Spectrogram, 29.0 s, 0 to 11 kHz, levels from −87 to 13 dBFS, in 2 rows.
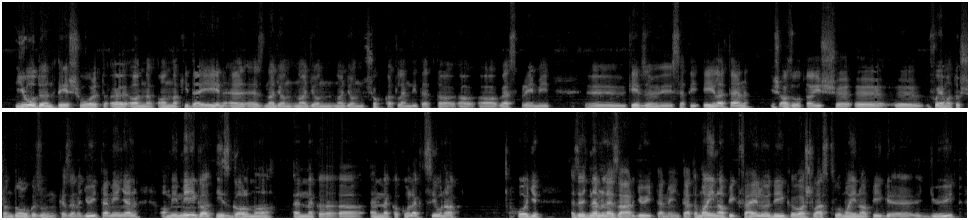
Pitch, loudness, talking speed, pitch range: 110 Hz, -25 LUFS, 110 wpm, 100-125 Hz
